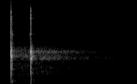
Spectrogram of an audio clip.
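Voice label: horse start adult, English; Warframe; Duviri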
